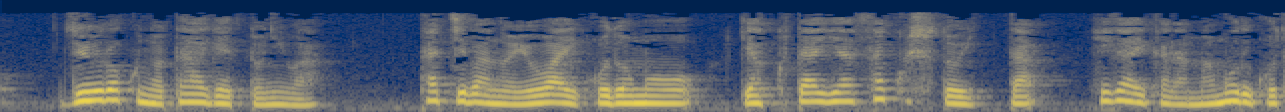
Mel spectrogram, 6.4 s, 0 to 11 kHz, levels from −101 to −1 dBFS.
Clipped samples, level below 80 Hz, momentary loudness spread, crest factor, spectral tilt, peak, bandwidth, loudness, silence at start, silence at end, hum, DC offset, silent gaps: under 0.1%; -54 dBFS; 11 LU; 16 dB; -8 dB/octave; -4 dBFS; 8 kHz; -20 LUFS; 0.3 s; 0 s; none; under 0.1%; none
